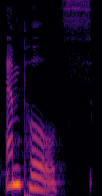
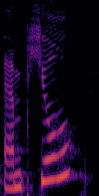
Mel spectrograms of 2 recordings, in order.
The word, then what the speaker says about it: ampoule: Next category is ampoules. I used to say ampoule, but I actually looked up the pronunciation and apparently it's ampoule.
